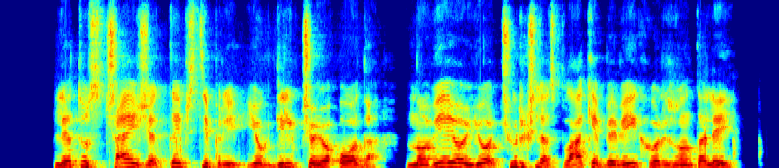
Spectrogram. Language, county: Lithuanian, Šiauliai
